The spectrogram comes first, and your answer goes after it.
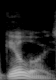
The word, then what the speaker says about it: Gilloys: And it is, as he pronounced his name, Gilloys.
